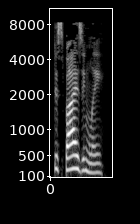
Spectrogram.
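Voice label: "despisingly", British English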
